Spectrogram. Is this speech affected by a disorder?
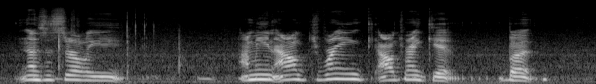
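Yes: cerebral palsy; hands affected, shaking.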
